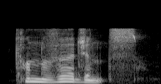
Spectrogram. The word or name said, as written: convergence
